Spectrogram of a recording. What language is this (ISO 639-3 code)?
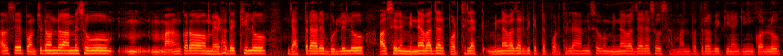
ori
